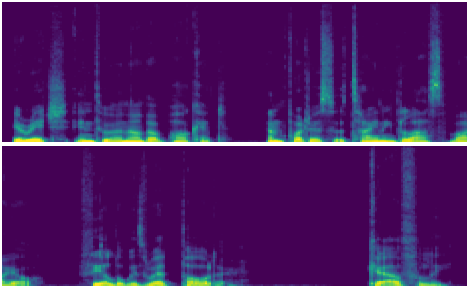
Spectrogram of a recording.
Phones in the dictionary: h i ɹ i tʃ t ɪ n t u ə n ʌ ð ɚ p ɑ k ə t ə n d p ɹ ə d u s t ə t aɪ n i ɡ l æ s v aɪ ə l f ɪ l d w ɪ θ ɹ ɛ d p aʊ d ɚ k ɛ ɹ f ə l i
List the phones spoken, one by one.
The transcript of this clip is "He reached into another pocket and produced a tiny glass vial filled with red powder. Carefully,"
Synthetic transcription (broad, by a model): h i ɹ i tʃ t ɪ n t u ə n ʌ ð ɚ p ɑ k ə t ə n p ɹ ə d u s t ə t aɪ n i ɡ l æ s v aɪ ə l f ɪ l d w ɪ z ɹ ɛ d p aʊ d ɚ k ɛ ɹ f l i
